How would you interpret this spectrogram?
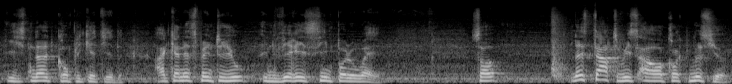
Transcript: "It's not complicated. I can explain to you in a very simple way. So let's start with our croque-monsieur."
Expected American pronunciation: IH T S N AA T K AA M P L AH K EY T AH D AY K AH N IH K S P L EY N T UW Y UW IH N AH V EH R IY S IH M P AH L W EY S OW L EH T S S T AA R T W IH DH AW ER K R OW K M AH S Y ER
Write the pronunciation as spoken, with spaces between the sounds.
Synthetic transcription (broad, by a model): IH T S N AA T K AA M P L AH K EY T AH D AY K AH N IH K S P L EY N T UW Y UW IH N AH V EH R IY S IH M P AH L W EY S OW L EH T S S T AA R T W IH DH AW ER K OW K M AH S Y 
